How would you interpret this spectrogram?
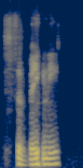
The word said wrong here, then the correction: Sabonis: Sabonis is the last name, because I believe his dad is Arvydas Sabonis. – Well, that's exactly how it looks.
